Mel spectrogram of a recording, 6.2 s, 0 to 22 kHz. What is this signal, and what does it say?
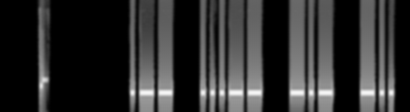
Morse code, heard as a keyed tone, about 17 wpm, spaced as for 12 wpm, 700 Hz. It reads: W3KD
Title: USA Call Signs - 4 Characters - 2x Character Spacing - 17wpm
